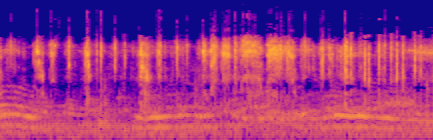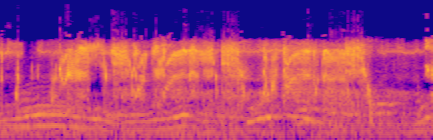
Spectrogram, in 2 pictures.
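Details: Swiftlet lure sound for swiftlet houses. Quick high chirps run into a long, rough, buzzing twitter, over a low tone that rises and falls in waves.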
